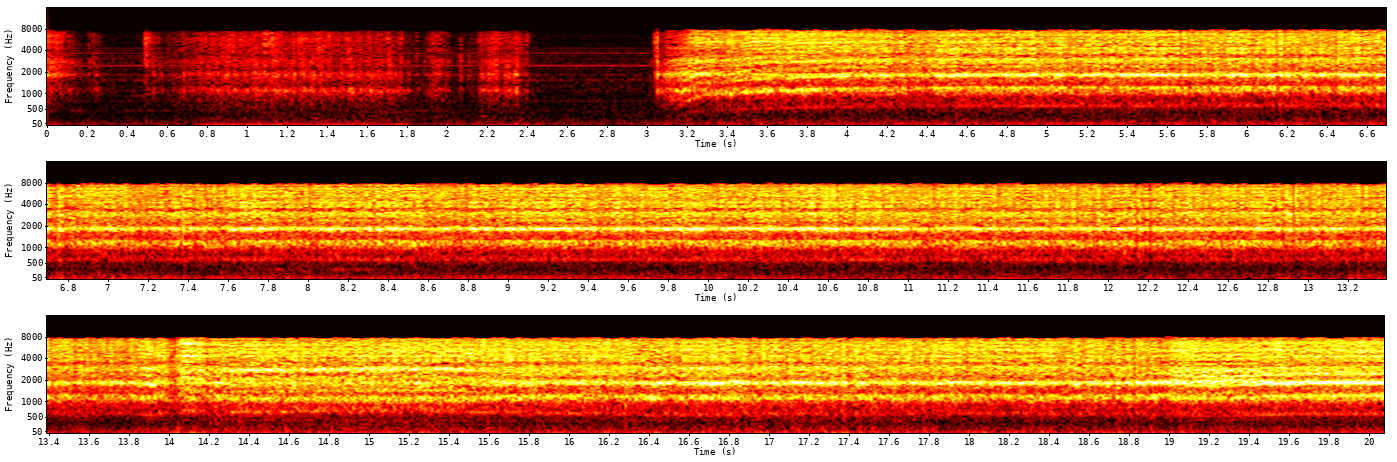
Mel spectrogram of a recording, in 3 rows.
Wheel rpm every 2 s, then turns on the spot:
10, 50, 160, 160, 160, 160, 160, 160, 160, 160.
0-2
